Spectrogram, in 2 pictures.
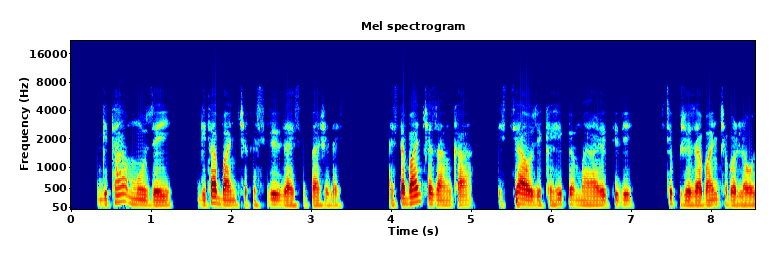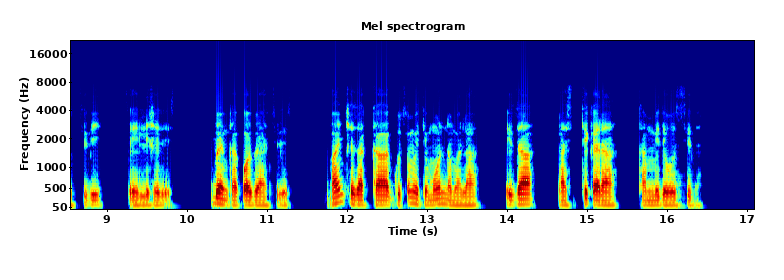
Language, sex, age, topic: Gamo, male, 25-35, agriculture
